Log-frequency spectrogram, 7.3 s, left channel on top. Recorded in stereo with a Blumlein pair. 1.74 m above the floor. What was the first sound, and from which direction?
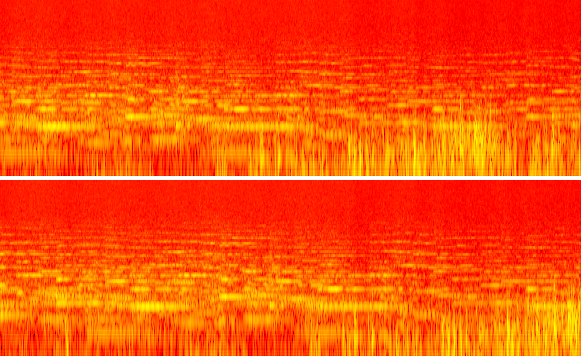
Only background noise.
